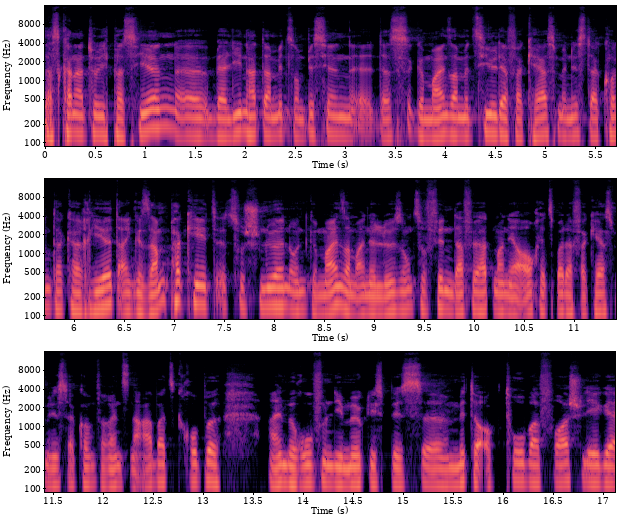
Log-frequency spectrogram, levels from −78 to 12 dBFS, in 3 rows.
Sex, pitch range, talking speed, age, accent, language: male, 115-130 Hz, 155 wpm, 40-59, German, German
